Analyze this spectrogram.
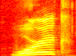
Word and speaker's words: Warwick: war uh it's pronounced Warick. I pronounce it Warwick because I refuse to acknowledge that the UK cannot remember to pronounce the extra W in the word.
